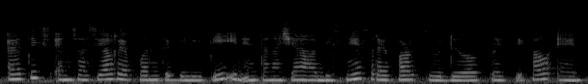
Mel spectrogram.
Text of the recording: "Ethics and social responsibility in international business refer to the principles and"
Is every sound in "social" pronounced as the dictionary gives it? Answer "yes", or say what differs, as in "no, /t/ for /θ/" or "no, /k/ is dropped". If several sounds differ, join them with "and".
no, /s/ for /ʃ/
